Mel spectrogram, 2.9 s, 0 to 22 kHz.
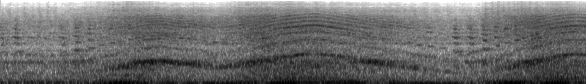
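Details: Porsche 944, off the road five years, just restarted after parts replacement, radiator leaking: uneven running with a bird-like chirp sweeping up and down about once a second over the rumble; chirp source undetermined.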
